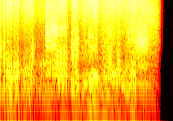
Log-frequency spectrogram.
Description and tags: This sound was created by processing my own footsteps with a combination of stuttered feedback delay, filter modulation (notched bandpass + lowpass LFO), and distortion (noise carrier + bit crushing).
machinery, noise, sci-fi, motor, industrial, drone, machine, mechanical, engine, robotic, factory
